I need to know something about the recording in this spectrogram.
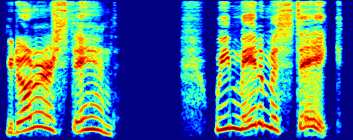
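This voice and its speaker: A woman's voice: lowish voice, fairly even intonation, slow pace, a little mellow, husky, dry recording, clean studio sound, voice pushed up. A male audiobook narrator voicing a whiny, melodramatic teenage girl who pleads tearfully. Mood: screaming.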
